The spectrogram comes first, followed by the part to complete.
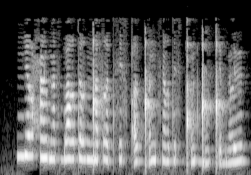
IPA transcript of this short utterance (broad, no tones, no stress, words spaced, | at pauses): ŋiʁ ħɐ̃lɡãs baʁtɨʁ ŋ͡ǃasʁetsisqʼel ǃʼɐ̃ŋsẽʁtis ǃʼũtɡ͡ǃĩlǃʼebɡɐ̃ lɨ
